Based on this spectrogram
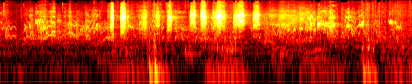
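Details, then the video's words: Budgerigars chirping: scattered short buzzy chirps and squawks with irregular bursts, plus a few low thumps and scratchy noises. "sounds of budgies chirping"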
